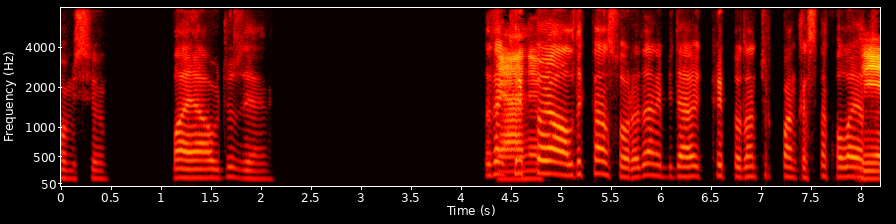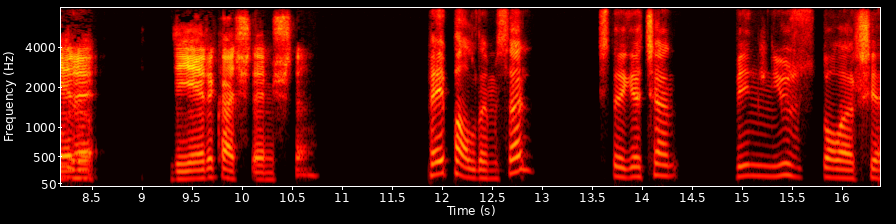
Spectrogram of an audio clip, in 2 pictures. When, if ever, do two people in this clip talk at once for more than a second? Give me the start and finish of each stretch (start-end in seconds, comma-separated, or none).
none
